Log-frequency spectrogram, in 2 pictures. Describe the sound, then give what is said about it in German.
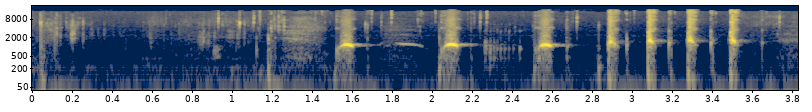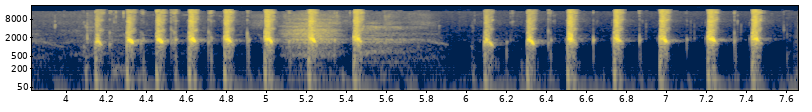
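A blackbird's ground-predator alarm call at an approaching cat, clear: a few soft whistled notes, then rapid bursts of sharp, clicking chinks repeated in agitated runs with brief pauses between. “aber dann kommt der Bodenfeind Alarmruf in leichter Form, kennt auch jeder. Nun kommt die Katze näher.”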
